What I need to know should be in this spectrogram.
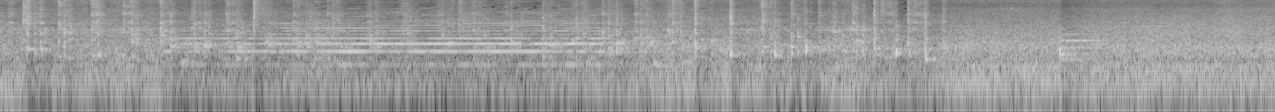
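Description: A metal cup clinks against a griddle.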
